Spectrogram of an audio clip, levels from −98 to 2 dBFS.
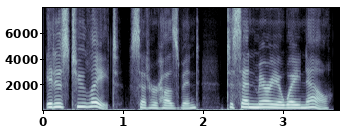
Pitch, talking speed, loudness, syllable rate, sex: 225 Hz, 195 wpm, -16 LUFS, 4.7 syllables/s, female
